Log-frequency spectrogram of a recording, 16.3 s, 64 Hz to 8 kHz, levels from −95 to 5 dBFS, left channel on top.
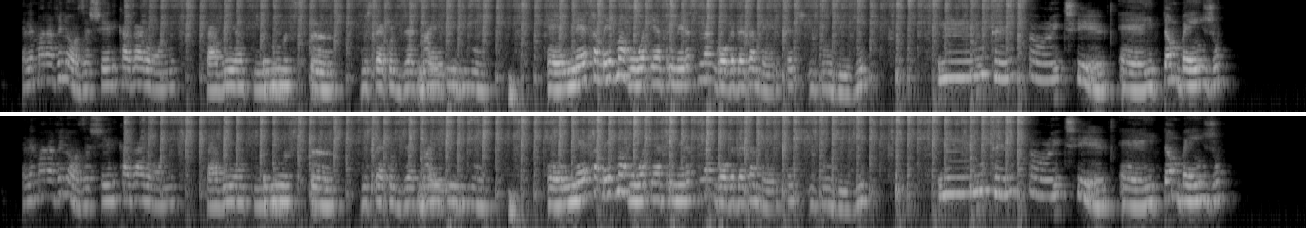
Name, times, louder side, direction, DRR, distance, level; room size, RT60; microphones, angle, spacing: voice 1, 0.3-2.3 2.6-3.6 4.5-5.9 6.8-10.9 14.0-15.2, left 4 dB, 85° left, 0.5 m, -34 dB
sound 1, 1.5-12.8, right 4 dB, 80° right, 1.1 m, -33 dB
voice 2, 3.3-4.2 5.2-6.1 6.3-6.4 11.7-13.8, left 2 dB, 50° left, 0.8 m, -36 dB
3.1 x 2.3 x 3.5 m
head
